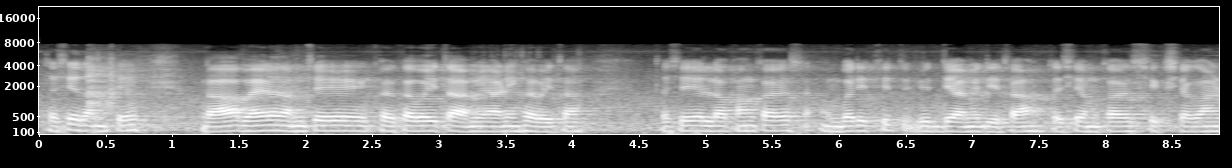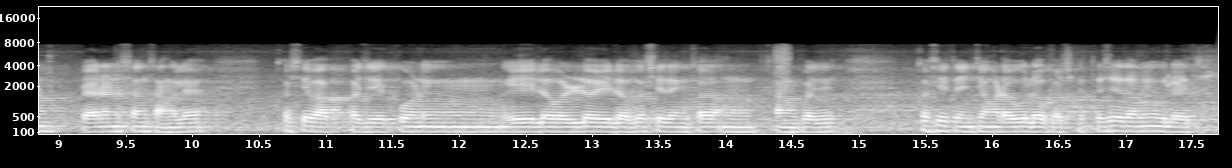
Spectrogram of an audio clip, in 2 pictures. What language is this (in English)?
Konkani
